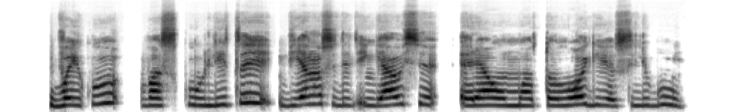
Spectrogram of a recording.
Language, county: Lithuanian, Panevėžys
